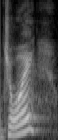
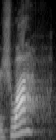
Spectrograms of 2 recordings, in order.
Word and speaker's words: Joie: offering people the choice whether you prefer to call me joy or Jah it's totally up to you over 50% of the people choose the French pronunciation but it was one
